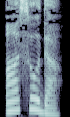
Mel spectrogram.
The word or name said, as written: ಆಸೋದ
